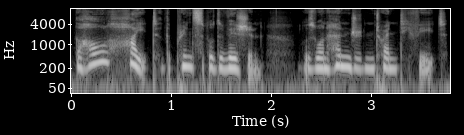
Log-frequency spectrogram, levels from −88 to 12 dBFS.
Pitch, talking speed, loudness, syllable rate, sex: 205 Hz, 205 wpm, -19 LUFS, 6.5 syllables/s, female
